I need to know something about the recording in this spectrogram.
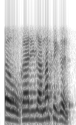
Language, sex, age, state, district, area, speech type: Bodo, female, 60+, Assam, Chirang, rural, conversation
